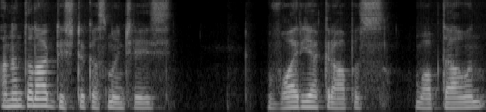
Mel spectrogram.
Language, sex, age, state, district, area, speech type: Kashmiri, male, 30-45, Jammu and Kashmir, Anantnag, rural, spontaneous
